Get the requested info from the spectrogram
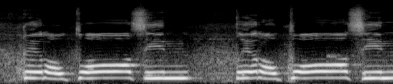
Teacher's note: وہی قاعدہ ہے کہ را ساکن ہے، را ساکن سے پہلے زیر ہے، لیکن را ساکن کے بعد حروف مستعلیہ میں سے طا آ رہا ہے، اس لیے ہم اس کو پر کر کے پڑھیں گے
